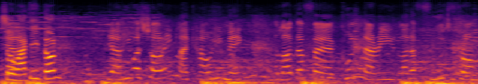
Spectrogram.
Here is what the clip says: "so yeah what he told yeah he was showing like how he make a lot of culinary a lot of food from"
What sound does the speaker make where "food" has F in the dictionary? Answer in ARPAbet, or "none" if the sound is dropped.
P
